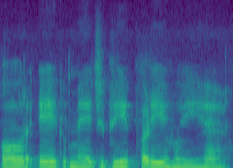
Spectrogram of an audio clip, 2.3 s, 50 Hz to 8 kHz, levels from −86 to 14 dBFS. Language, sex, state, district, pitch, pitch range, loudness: Hindi, female, Uttar Pradesh, Shamli, 190 Hz, 185-195 Hz, -15 LUFS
